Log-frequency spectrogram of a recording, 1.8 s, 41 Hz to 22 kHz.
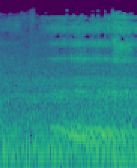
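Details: A short, low rattling snore from a 4-year-old pug with a history of breathing problems, recorded before surgery to improve his breathing; noisy brachycephalic airway breathing.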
